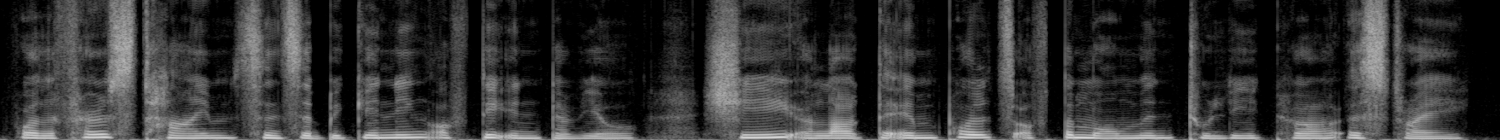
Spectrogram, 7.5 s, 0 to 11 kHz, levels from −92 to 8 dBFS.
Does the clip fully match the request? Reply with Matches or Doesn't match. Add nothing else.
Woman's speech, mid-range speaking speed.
Matches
